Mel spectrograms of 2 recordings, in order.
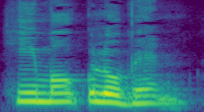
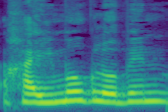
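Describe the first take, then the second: First: The first syllable sounds like 'hee'. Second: The first syllable sounds like 'high'. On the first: The speaker calls it right. "ए silent है" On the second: The speaker calls it wrong. "बोलने की कोशिश नहीं करनी"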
